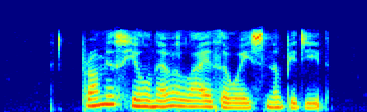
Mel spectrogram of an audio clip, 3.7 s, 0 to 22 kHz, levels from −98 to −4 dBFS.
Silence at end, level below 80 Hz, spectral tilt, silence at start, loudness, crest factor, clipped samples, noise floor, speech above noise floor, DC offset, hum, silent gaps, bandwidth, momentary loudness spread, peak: 0.45 s; -66 dBFS; -4 dB/octave; 0.8 s; -26 LUFS; 18 dB; under 0.1%; -68 dBFS; 42 dB; under 0.1%; none; none; 7.6 kHz; 16 LU; -10 dBFS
